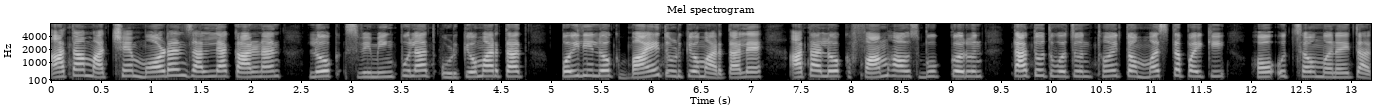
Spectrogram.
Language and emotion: Goan Konkani, neutral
